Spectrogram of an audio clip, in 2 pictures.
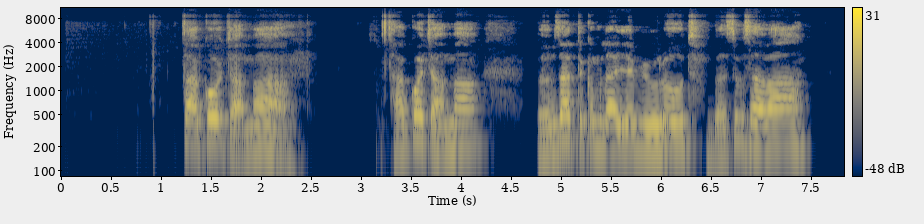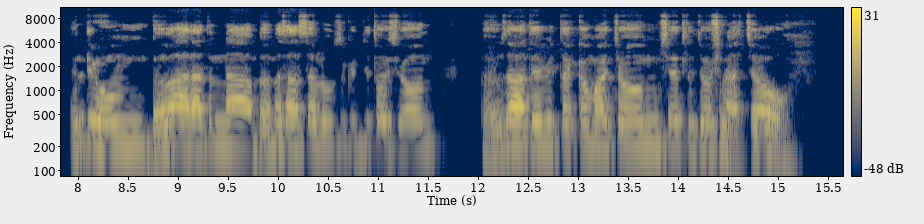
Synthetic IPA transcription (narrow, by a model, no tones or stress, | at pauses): t̪ʰakːot͡ʃʼamːa | t̪ʰakːo̞t͡ʃʼamːa | b̥əβɨzat̪ʼːɨkʼɨmlajːɛmːiwlut̪bəsɨβs̬əβa | ɨnd̪ihumbəβaʔalat̪ɨnːabəməsasəluzɨɡɨd͡ʒːɪt̪ʰo̞t͡ʃːsiho̞n | b̥əβɨzat̪jɛmːit̪ʼːəkʼːəmat͡ʃːɛwmse̞t̪lɨd͡ʒo̞t͡ʃːnat͡ʃːɛw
